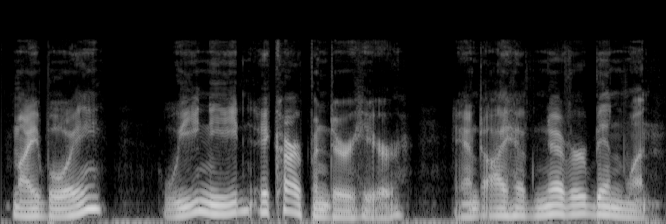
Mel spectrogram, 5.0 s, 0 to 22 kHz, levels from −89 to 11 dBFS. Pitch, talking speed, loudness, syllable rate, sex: 110 Hz, 155 wpm, -16 LUFS, 4.4 syllables/s, male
